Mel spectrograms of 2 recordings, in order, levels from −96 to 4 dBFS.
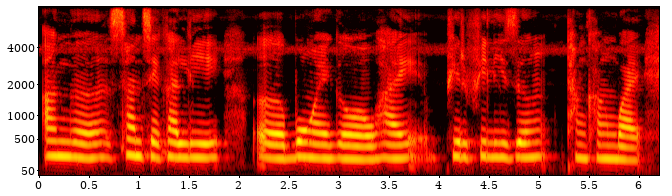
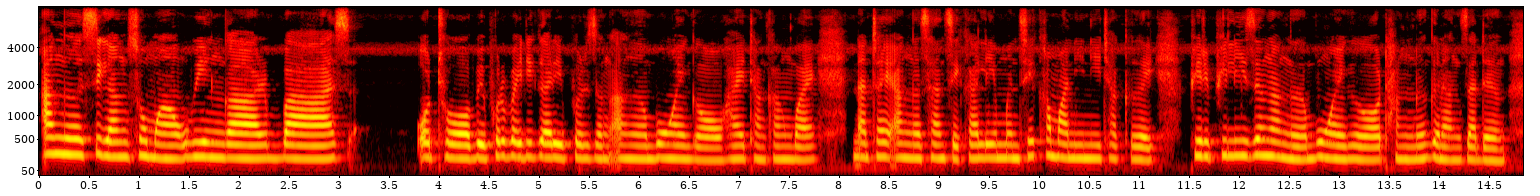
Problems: none marked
